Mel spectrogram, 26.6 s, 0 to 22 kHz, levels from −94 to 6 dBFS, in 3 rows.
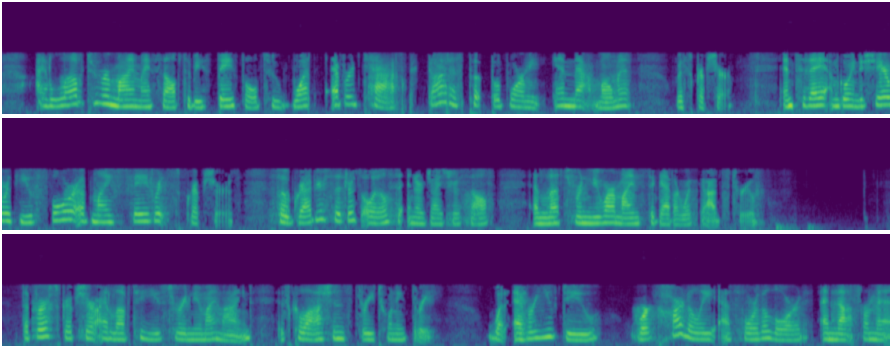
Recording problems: garbled, watery; badly; nothing above 4 kHz
abrupt cut into speech; at the end

